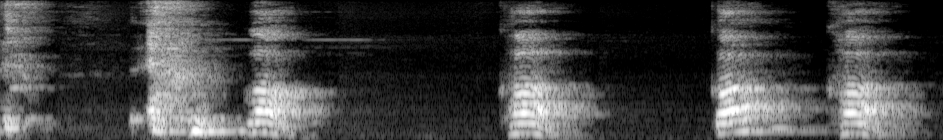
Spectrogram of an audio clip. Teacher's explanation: उच्चारण करते समय स्वर तंत्रिया थोड़ा दूर दूर आए, स्वर तंत्रिया दूर दूर रहती है तथा वायु स्वर तंत्रियों में बिना कंपन के निकल जाती है। जो क के साथ अ आ रहा है उसको बोलते वक्त जो कंपन कर रही है वो कंपन नहीं करेगी, बिना कंपन के ही निकल जाएगी।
